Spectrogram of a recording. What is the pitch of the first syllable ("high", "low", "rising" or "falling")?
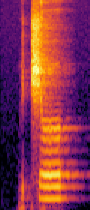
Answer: low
